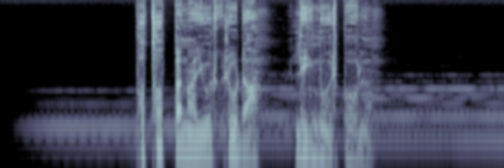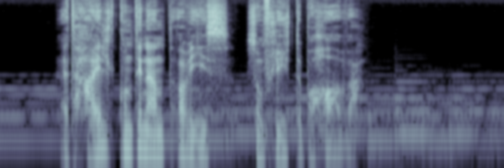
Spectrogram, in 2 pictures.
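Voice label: Norwegian dokumentar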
